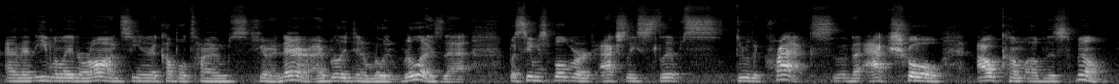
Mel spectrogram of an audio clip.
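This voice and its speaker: Male film reviewer, slightly high voice, rambling and emphatic, off-the-cuff delivery, faint background noise. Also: moderate pace. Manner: rambling, emphatic, repeats himself. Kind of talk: casual unscripted film review. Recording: clearly noisy background ambience.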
